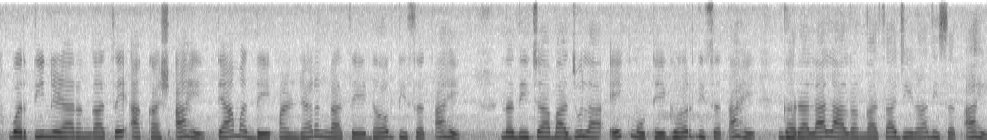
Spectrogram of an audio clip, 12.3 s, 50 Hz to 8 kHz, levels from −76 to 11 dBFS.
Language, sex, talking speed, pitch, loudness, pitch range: Marathi, female, 115 wpm, 260 Hz, -18 LUFS, 245-275 Hz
